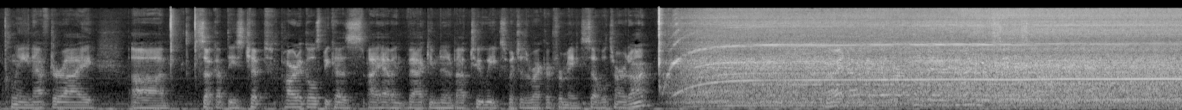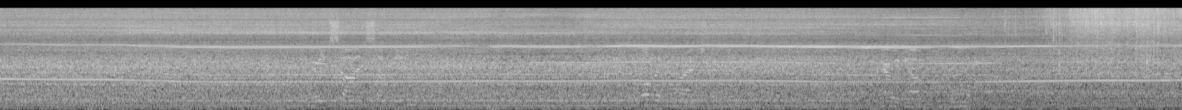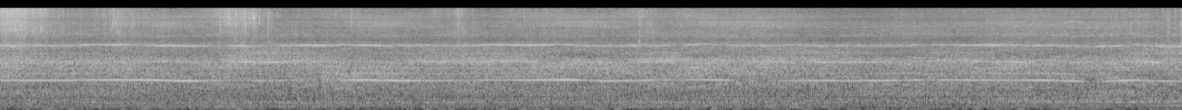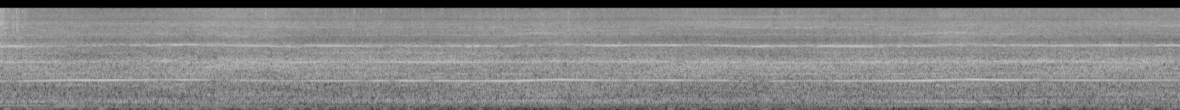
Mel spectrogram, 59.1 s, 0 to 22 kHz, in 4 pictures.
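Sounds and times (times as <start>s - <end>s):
vacuum cleaner motor whine: 8.2s - 59.0s.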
